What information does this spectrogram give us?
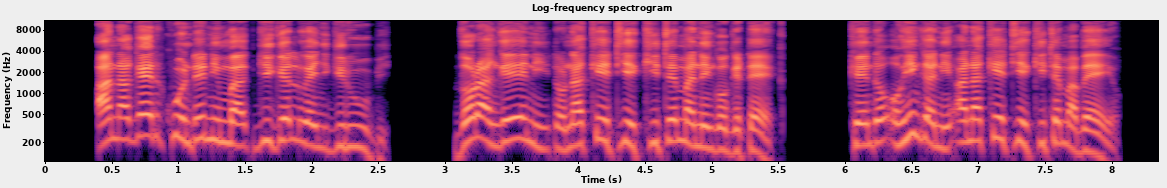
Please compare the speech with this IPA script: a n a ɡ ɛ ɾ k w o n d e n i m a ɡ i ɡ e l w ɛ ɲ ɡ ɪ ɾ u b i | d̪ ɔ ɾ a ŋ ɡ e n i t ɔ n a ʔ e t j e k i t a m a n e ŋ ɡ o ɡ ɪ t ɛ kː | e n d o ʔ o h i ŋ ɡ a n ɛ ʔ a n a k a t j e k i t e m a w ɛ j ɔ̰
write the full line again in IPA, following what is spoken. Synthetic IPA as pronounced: a n a ɡ ɛ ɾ k w o n d e n i m a ɡ i ɡ e l w ɛ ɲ ɡ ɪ ɾ u b i | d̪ ɔ ɾ a ŋ ɡ e n i t ɔ n a k e t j e k i t e m a n e ŋ ɡ o ɡ ɪ t ɛ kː | e n d o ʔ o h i ŋ ɡ a n i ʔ a n a k e t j e k i t e m a b ɛ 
